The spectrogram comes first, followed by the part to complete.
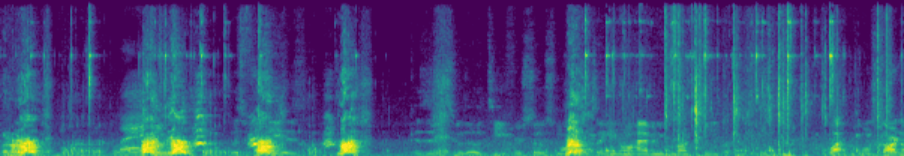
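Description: An English bulldog lets out rough, throaty growls and grumbles in short bursts, part of rowdy play rather than threat. A man's voice talks over and between the growls.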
